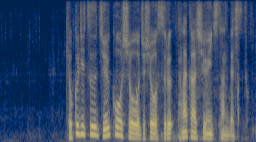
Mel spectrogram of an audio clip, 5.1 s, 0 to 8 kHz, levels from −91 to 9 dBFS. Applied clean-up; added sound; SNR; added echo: neural separator model SepFormer DNS4.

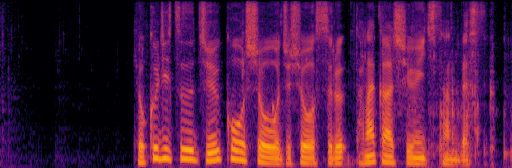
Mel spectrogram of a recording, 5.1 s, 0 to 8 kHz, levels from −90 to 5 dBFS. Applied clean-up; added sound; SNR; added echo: neural mask model RNNoise.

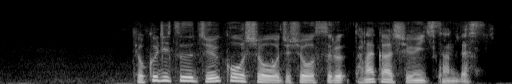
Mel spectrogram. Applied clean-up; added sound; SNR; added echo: neural mask model Resemble Enhance denoiser.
